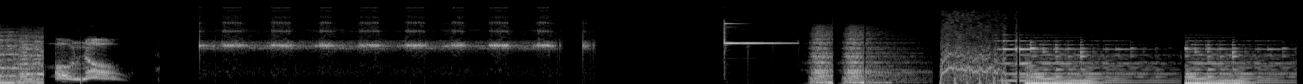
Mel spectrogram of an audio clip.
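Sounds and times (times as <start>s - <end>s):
cricket-like chirping: 2.0s - 6.0s.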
